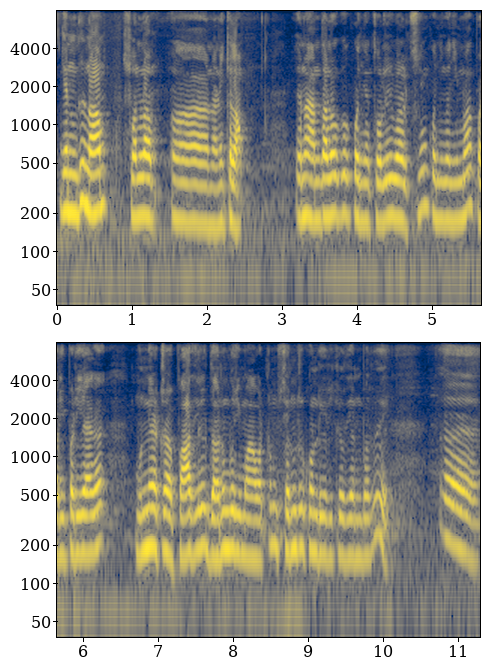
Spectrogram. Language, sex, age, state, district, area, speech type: Tamil, male, 60+, Tamil Nadu, Dharmapuri, urban, spontaneous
